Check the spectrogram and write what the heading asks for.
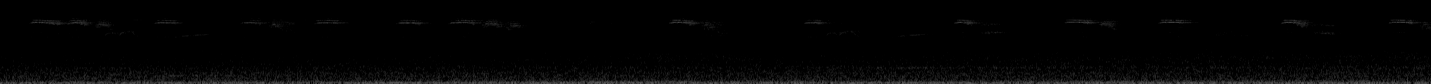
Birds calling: Black-capped Chickadee (Poecile atricapillus)

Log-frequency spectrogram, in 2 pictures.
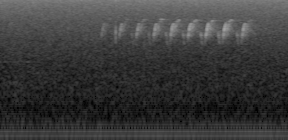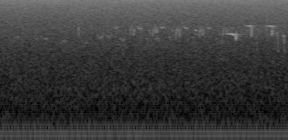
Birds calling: Hawaii Amakihi (Chlorodrepanis virens)

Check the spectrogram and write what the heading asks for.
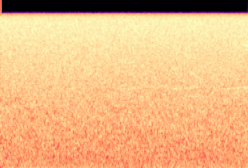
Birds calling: Golden-crowned Kinglet (Regulus satrapa)
Red-breasted Nuthatch (Sitta canadensis)

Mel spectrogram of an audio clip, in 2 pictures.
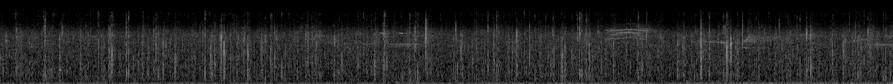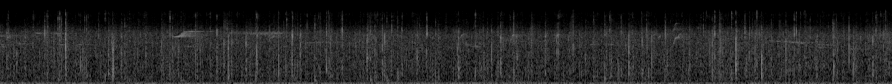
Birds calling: Iiwi (Drepanis coccinea)
Hawaii Amakihi (Chlorodrepanis virens)

